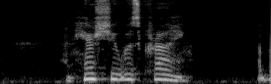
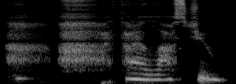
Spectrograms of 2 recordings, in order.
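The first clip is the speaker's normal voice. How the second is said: slow, soft whisper of relief; relieved whisper; 9 dB quieter, much slower than usual. Acted. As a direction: breathe it out slowly, overwhelmed. Reunion with lost brother.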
